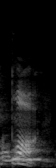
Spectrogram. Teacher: Ta pronounced from the tip of the tongue touching the roots of the top two front teeth.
